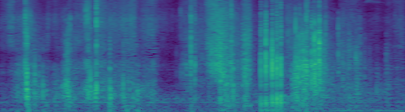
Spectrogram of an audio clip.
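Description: Fingers flip and fold over old yellowed paper magazine pages in a thick bound volume resting on a table, rubbing them flat with the palm. Bright, dry paper rustling and crinkling comes in short bursts, with sharp snaps as pages turn and softer sliding swishes in between.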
